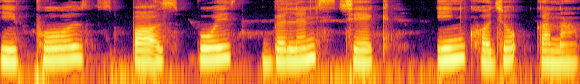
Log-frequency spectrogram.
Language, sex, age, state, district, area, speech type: Santali, female, 18-30, West Bengal, Purba Bardhaman, rural, read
